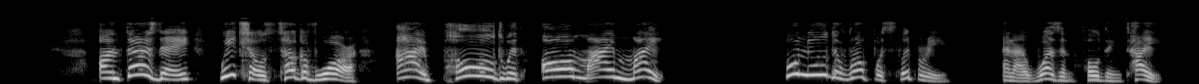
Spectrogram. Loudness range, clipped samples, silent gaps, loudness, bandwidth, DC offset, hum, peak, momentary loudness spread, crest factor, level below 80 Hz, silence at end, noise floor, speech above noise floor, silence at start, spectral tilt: 4 LU; under 0.1%; 3.78-3.95 s, 5.35-5.41 s, 6.76-6.91 s, 6.99-7.85 s, 9.72-10.02 s; -21 LUFS; 9.2 kHz; under 0.1%; none; -8 dBFS; 9 LU; 14 dB; -76 dBFS; 0.4 s; -67 dBFS; 47 dB; 1 s; -4.5 dB/octave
